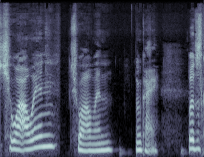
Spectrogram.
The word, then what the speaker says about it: Chihuahuan: I think it's Chihuahuan.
